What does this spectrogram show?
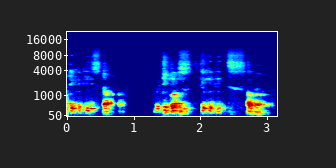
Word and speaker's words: Ticketees: was Ticketees. Okay. It's spelled Ticket, EES. Okay. We called it Ticketees because there was EASE was not available, but we still wanted the feel of ease in the name.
